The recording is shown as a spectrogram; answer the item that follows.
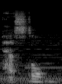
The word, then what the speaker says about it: pestle: the mortal and pestle I've always used a silent T unpeel maybe it's mortal and pestle that's good it just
